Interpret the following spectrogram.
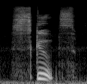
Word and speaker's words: Scutes: He has a very cute name, but I bet it's spelled differently than what you're thinking. S-C-U-T-E-S, Scoots.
